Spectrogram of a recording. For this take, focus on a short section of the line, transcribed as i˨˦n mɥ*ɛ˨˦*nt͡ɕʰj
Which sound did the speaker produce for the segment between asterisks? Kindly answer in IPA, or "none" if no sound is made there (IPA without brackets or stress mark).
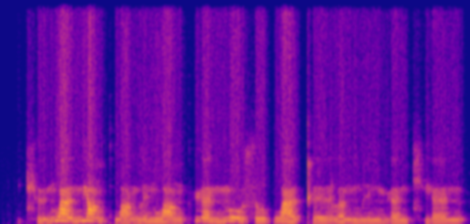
ɛ˥˨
